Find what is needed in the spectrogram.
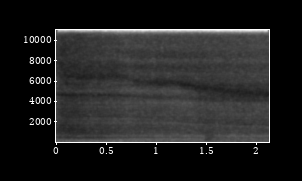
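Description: A man's long, breathy sigh, starting suddenly and easing off slowly.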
